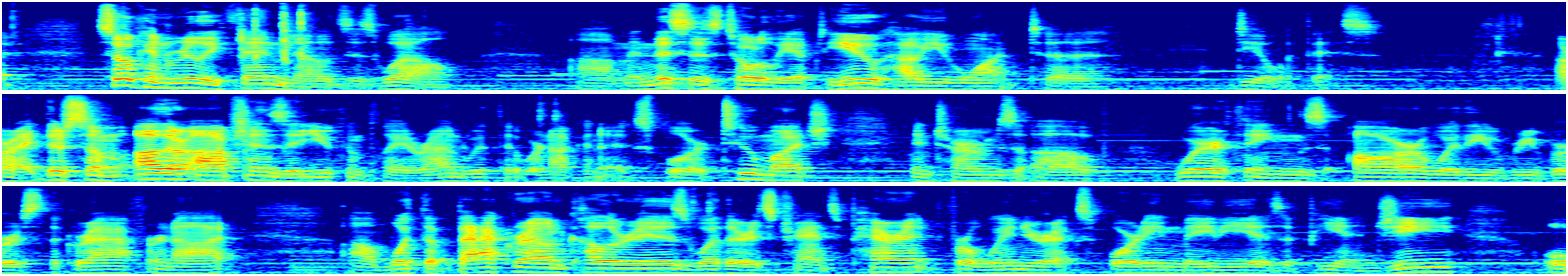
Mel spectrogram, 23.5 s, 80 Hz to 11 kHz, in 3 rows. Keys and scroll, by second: 1.3 5, 1.5 Home.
